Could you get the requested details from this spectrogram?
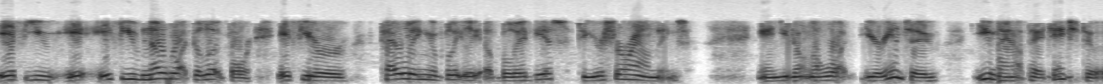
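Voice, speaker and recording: In an American accent, a man with a fairly high pitch and a plain, everyday voice talks at a moderate pace with lively intonation. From Appalachian foothills, US. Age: 60s. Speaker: retired criminal investigator and helicopter pilot. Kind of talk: interview.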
